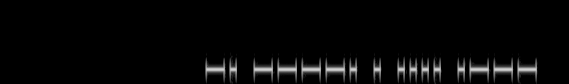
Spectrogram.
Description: Morse code, heard as a keyed tone, about 20 wpm, 700 Hz. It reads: N9EHJ
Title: USA Call Signs - 5 Characters - Repeated 2x - 20wpm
